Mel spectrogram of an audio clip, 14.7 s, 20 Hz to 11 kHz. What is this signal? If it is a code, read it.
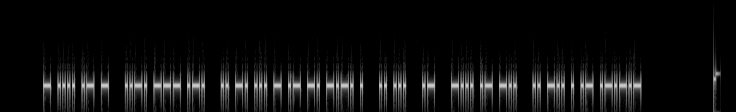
Morse code, heard as a keyed tone, about 25 wpm, 700 Hz. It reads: THAT FOR INSTANCE IS A BAD IDEA.
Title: Sentences from Top 1000 Words - Review Part 5 - 25wpm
